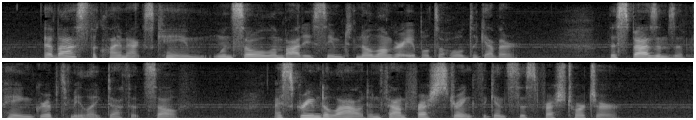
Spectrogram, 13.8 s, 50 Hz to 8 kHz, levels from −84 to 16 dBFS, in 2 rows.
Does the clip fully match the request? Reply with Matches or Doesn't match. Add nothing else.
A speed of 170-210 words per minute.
Doesn't match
